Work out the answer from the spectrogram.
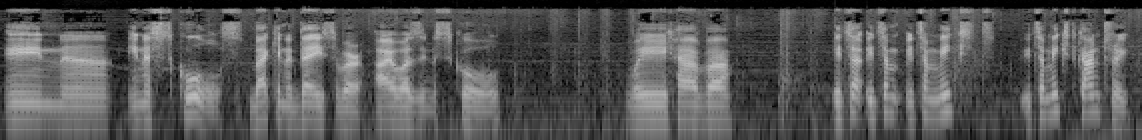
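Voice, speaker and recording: A man from Latvia with a Latvian accent, streaming a video game and chatting casually with viewers, halting with many restarts and fillers. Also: mid-range voice, pushed and bright, faint music behind. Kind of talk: casual gameplay chat with viewers. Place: home gaming setup.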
